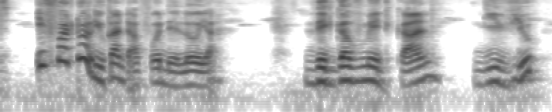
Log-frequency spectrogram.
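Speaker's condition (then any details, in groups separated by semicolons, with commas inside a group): No condition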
